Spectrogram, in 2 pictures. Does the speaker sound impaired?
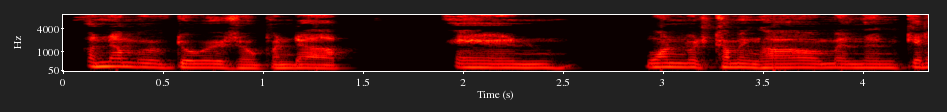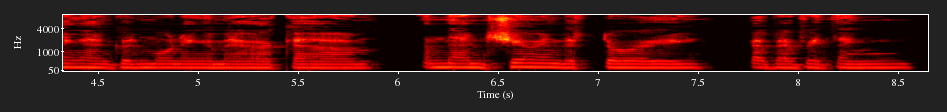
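Yes: deafblindness; progressive, diagnosed at age 28, expects eventual total blindness; some vision remaining.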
